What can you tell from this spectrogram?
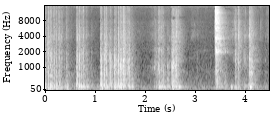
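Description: Scissors cutting along the packing tape of a cardboard box in several short cuts, then a loud, sharp tearing crack about three and a half seconds in as the box flap is pulled up, and a click soon after.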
